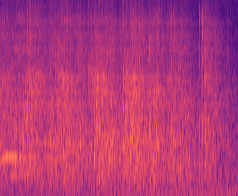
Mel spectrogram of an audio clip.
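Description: A church audience applauds to welcome first-time guests, giving a steady, even wash of clapping that holds for about two seconds before easing slightly at the end.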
